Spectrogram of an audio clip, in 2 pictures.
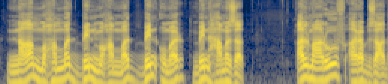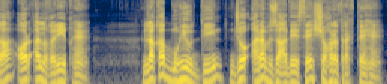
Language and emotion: Urdu, neutral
